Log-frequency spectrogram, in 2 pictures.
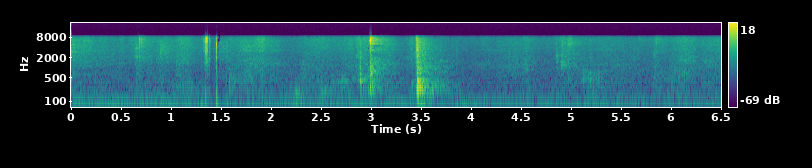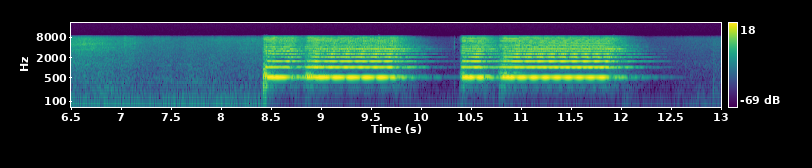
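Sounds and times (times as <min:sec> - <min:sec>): car horn honking: 0:08.4 - 0:12.6.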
